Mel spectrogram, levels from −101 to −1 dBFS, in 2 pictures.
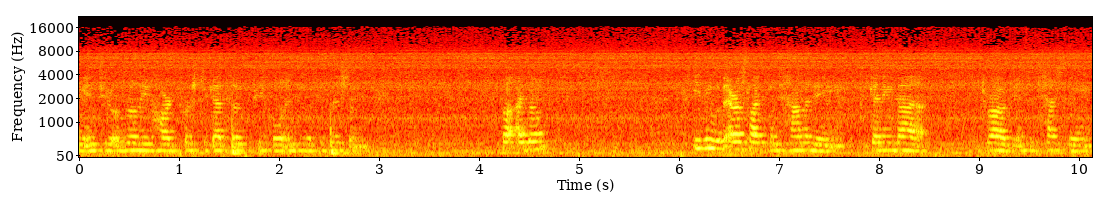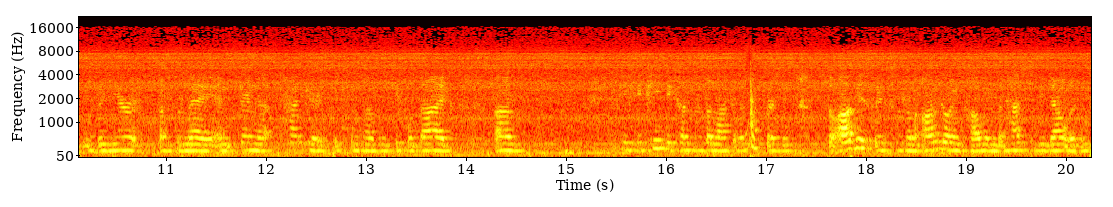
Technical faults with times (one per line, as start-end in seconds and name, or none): none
